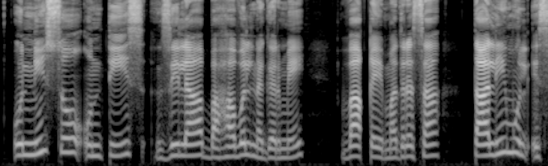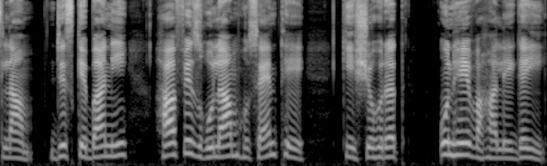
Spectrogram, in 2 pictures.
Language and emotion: Urdu, neutral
